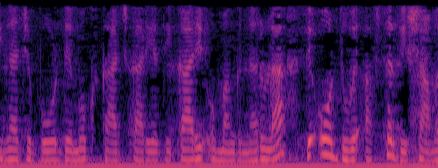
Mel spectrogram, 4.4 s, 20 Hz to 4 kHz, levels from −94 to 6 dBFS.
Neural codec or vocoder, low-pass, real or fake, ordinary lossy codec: none; 3.6 kHz; real; AAC, 16 kbps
